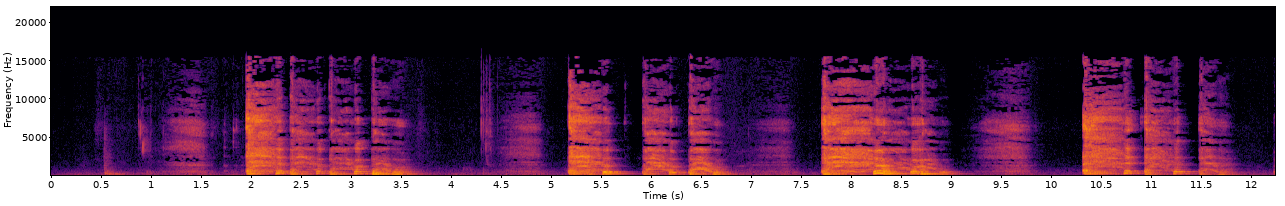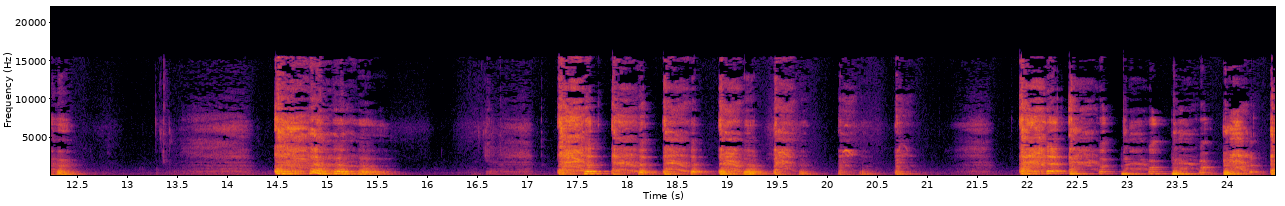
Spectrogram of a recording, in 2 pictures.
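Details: Persistent harsh winter morning cough that refuses to go away: repeated harsh, rough adult coughs in clusters with throat clearing between bouts.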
